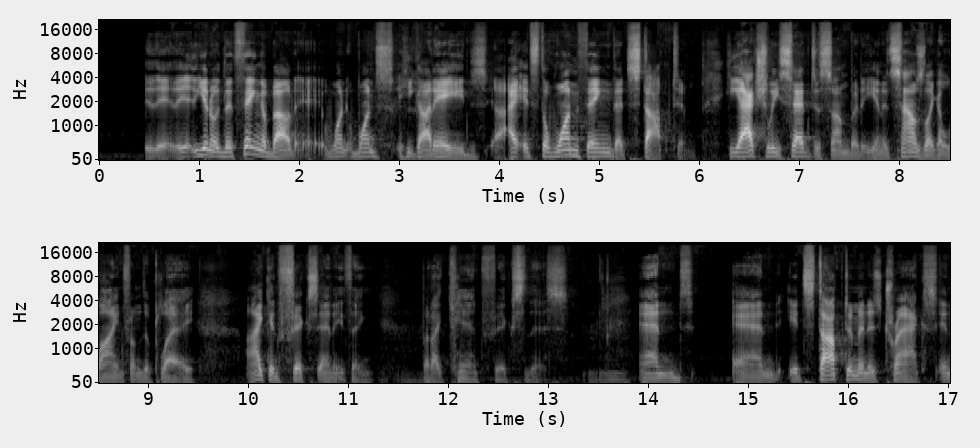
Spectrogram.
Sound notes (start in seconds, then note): none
